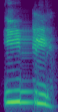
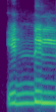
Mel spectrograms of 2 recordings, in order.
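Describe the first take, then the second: First: इनिल with a light single n; the right way, इनिल unstressed n; correct single n. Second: इनिल with a doubled stressed nn; the wrong way, इनिल like inna. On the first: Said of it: "ये इनिल है". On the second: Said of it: "इनिल नहीं है". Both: Shown as a demonstration.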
